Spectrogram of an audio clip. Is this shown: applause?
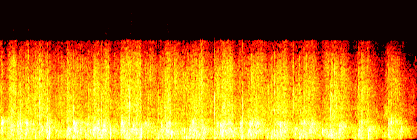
yes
